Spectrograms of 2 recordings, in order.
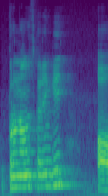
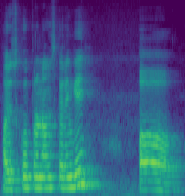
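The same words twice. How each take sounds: First: अ said short and quick; short quick vowel. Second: Slow, stretched अ at the end; long drawn vowel. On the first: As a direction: clip the अ short. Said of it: "थोड़ा जल्दी pronounce कर रहा हूँ". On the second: Teacher contrasts long vowel for pupils. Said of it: "ज़्यादा समय तक pronounce कर रहा हूँ". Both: Shown as a demonstration.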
